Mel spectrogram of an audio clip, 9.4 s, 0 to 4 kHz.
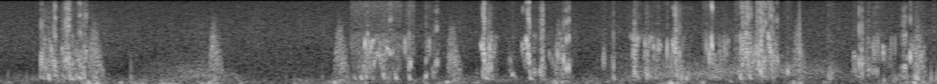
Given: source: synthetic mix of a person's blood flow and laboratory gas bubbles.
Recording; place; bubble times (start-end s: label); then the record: Doppler ultrasound of blood flow; subclavian vein
0.41-0.98 s: bubbles
3.54-4.18 s: bubbles
4.25-4.44 s: bubbles
4.82-5.02 s: bubbles
5.10-5.21 s: bubbles
5.24-5.76 s: bubbles
6.05-6.10 s: bubbles
6.14-6.21 s: bubbles
6.31-6.96 s: bubbles
7.05-7.33 s: bubbles
7.38-7.83 s: bubbles
7.87-7.96 s: bubbles
8.29-8.39 s: bubbles
8.54-9.29 s: bubbles
From the record:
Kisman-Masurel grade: 333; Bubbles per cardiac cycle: rolling drumbeat, 9 or more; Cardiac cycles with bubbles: 50 to 99%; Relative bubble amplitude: loud (0.450 to 0.775); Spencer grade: 3 (all of the cardiac periods contain showers or single bubble signals, but not dominating or overriding the cardiac motion signals); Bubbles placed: anywhere in the cardiac cycle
